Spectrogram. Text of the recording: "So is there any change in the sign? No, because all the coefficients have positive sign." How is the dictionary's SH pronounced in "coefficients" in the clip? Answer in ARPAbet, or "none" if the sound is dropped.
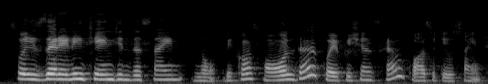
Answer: SH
